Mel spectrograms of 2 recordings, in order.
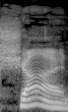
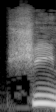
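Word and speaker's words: Shein: What about Shine? Have you guys Are you on the Shine? Do you Are you Sheen? That's it. I'm sorry. I always say it wrong.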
